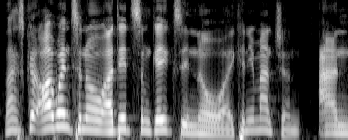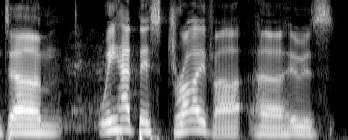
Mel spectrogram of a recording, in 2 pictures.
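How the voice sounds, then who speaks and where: A man doing stand-up, teasing audience members in quick, joking crowd work. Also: fairly high pitch, animated, fairly bright tone, smooth. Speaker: stand-up comedian.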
